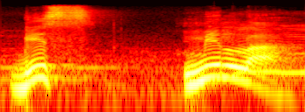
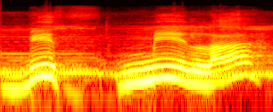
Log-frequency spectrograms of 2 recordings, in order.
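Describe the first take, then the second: First: The consonant after bi is a plain s. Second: The consonant after bi is a th sound. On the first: The speaker calls it right. "menggunakan sin, Bismillah, benar" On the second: The speaker calls it wrong. "menggunakan huruf sa, maka itu salah"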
